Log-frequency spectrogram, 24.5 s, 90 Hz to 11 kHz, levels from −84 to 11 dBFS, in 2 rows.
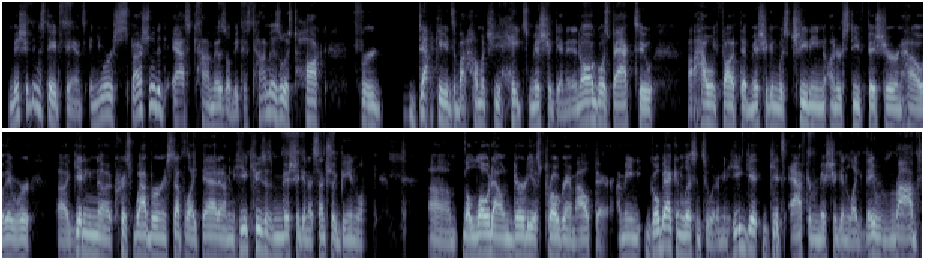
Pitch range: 95-115 Hz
